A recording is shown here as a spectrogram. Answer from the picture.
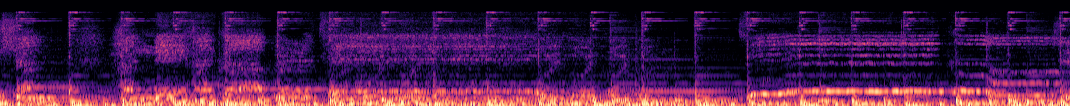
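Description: A choir singing with instrumental accompaniment and a steady beat, holding long notes through the middle and the second half.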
